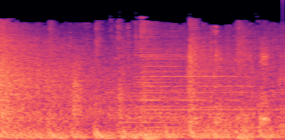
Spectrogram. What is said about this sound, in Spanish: Un miembro civil del grupo, Al Colvin, se refugió y se dispuso a disparar con su rifle.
